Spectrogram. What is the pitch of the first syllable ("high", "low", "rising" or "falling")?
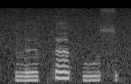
low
